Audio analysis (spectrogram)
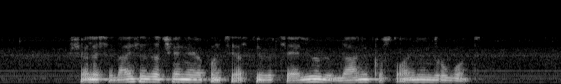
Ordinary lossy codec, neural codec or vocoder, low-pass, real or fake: Opus, 24 kbps; none; 3.6 kHz; real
